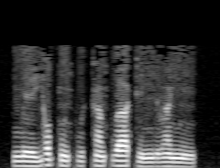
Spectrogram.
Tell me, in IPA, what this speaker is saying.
m eː˨ j ɔ˧ kʷ ĩ˨ kʷ e˨ k ã˧ kʷ aː˧ k e˨ ɲ ɨ˨ l ã˧ ɲ ĩ˨

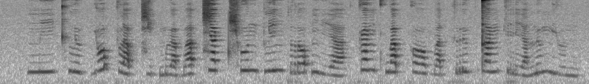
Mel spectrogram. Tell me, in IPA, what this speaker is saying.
m iː˦˥ kʰ l ɯ˨˩ k̚ j ɔ˥˩ ʔ k l a˨˩ p̚ t͡ɕ i˨˩ t̚ m ɯ˨˩ a̯ b a˦˥ ʔ t͡ɕ a˥˩ k̚ t͡ɕʰ o˥˩ n p l i˥˩ n p r ɔ˦˥ ʔ ŋ i˧ a̯ | k a˥˩ ŋ kʰ w a˦˥ p̚ k ɔː˧ b a˨˩ t̚ k r ɯ˦˥ k̚ d a˦˥ ŋ k r i˩˦ a̯ n ɯ˥˩ ŋ j ɯ˧ ŋ

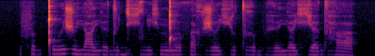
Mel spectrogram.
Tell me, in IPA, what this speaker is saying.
f ɛ b ǃ u ɪ̯ ʒ ʏ j a j e d ɵ ɟ ə ç ʎ ɛ ç ŋ͡ǃ ə θ a x ʒ ə ɪ̯ ç u t ɣ ə bʱ e j ɛ ç ɛ dʱ a

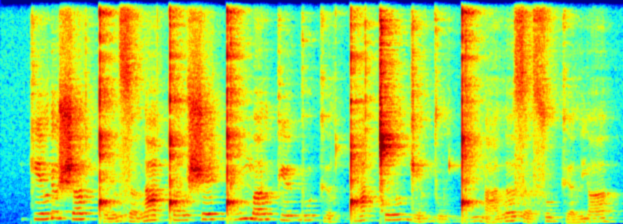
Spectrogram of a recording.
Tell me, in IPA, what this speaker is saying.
kʲ e˦˥ l ɾʲ ʊ˦˥ ʃ ɐ˦˥ l ǃ e˩˧ l z ə˩˧ l a˦˥ ǃ ə˦˥ l ʃ e˦˥ ɡ͡ǃ i˦˥ m ɐ˦˥ l kʲ ø˦˥ ɡ u˦˥ kʲ ʊ˩˧ l ɡ͡ǃ a˦˥ ǀ u˦˥ l ɡʲ e˩˧ l d u˩˧ l ɡ͡ǃ i˦˥ ŋ a˩˧ l ə˦˥ z ə˩˧ s u˦˥ kʲ ɐ˩˧ l j ɐ˦˥

